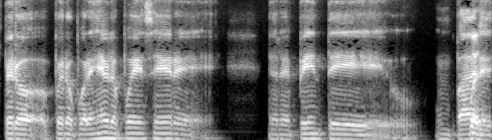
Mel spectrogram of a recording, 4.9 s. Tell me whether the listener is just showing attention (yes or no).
yes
